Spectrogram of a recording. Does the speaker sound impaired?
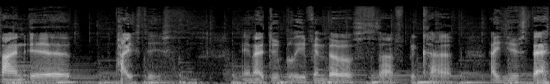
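Yes: hearing loss with cochlear implant; articulates words very clearly, plans words and grammar, speech therapy from first grade, special therapy post-implant.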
